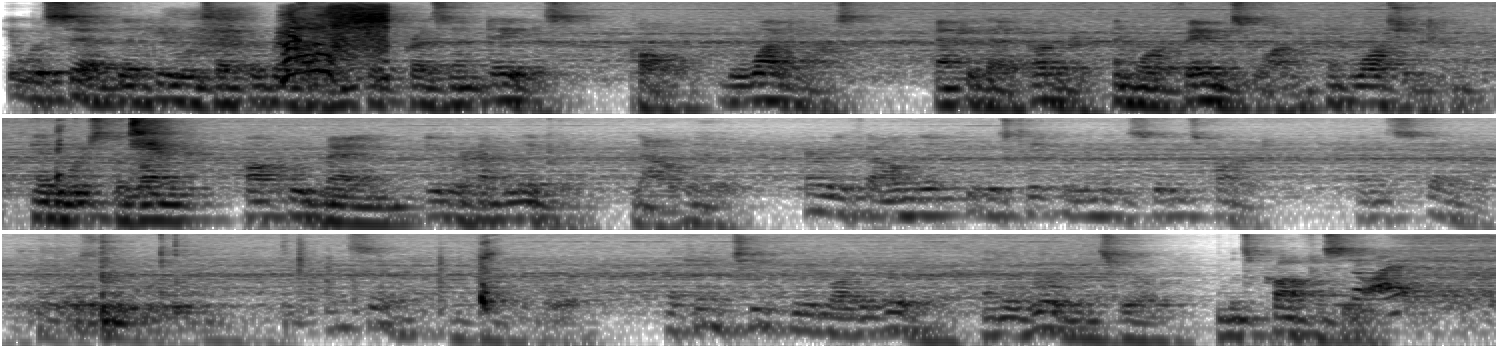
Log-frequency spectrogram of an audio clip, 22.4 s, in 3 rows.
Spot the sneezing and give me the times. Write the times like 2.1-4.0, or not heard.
0.1-1.9, 7.7-8.4, 16.4-17.4.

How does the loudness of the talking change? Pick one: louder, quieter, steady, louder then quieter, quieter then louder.
quieter then louder.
